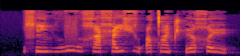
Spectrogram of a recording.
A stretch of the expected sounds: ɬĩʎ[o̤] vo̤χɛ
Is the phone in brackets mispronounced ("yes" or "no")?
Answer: no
